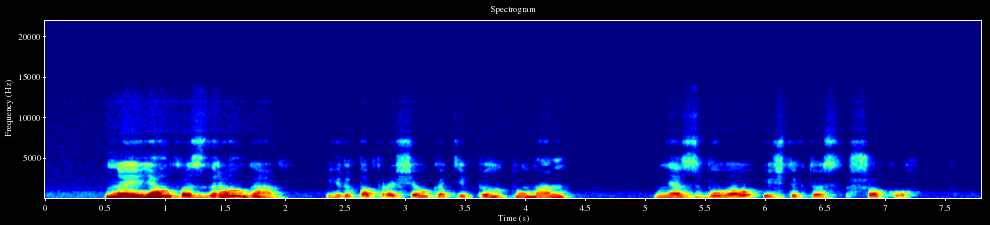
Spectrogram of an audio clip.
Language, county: Lithuanian, Marijampolė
